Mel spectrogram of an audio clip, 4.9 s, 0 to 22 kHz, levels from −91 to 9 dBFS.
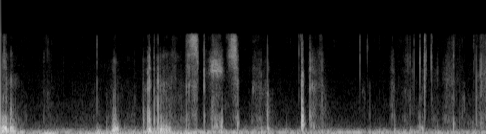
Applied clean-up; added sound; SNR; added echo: neural diffusion model UNIVERSE++.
